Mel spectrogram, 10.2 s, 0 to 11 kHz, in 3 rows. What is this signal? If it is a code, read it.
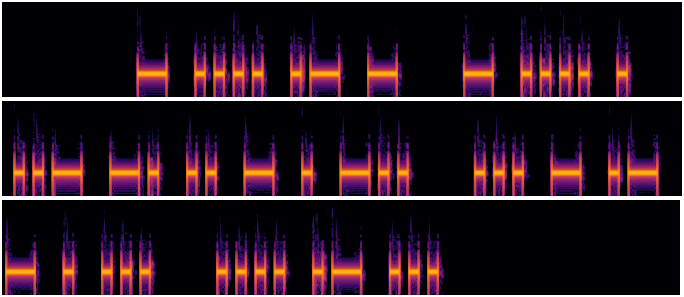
Morse code, heard as a keyed tone, about 25 wpm, 700 Hz. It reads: THAT THE UNITED STATES HAS
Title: Sets of 5 Words Encore 25wpm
